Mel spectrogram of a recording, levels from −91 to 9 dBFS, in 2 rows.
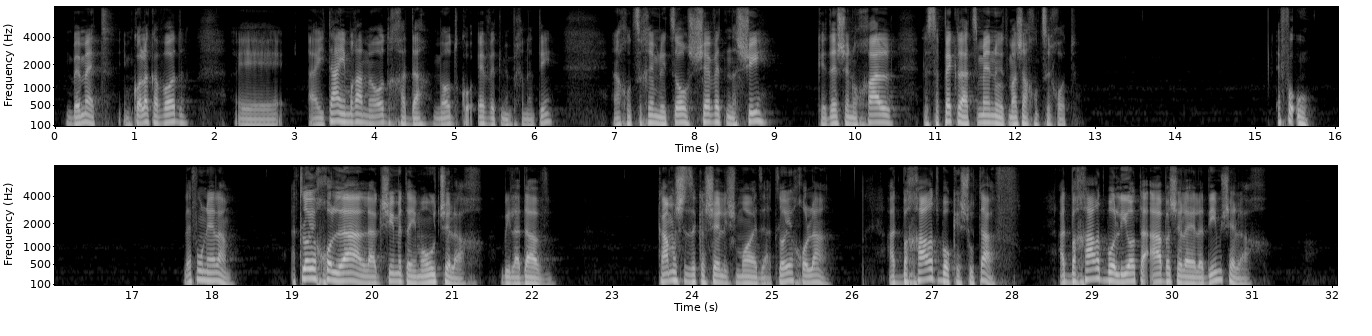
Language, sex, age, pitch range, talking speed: Hebrew, male, 20-39, 115-150 Hz, 110 wpm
